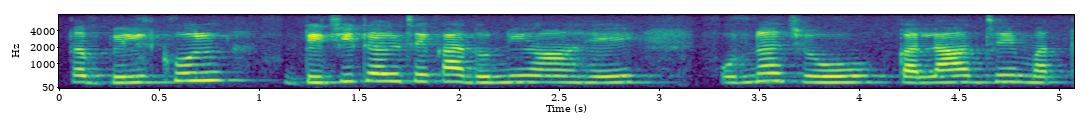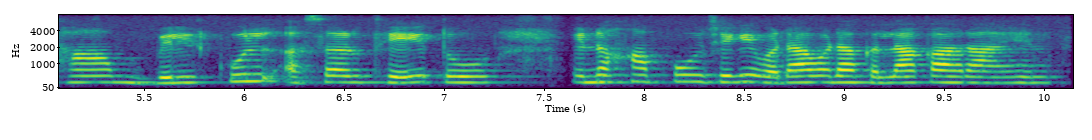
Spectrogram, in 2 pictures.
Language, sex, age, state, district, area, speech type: Sindhi, female, 30-45, Gujarat, Kutch, urban, spontaneous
